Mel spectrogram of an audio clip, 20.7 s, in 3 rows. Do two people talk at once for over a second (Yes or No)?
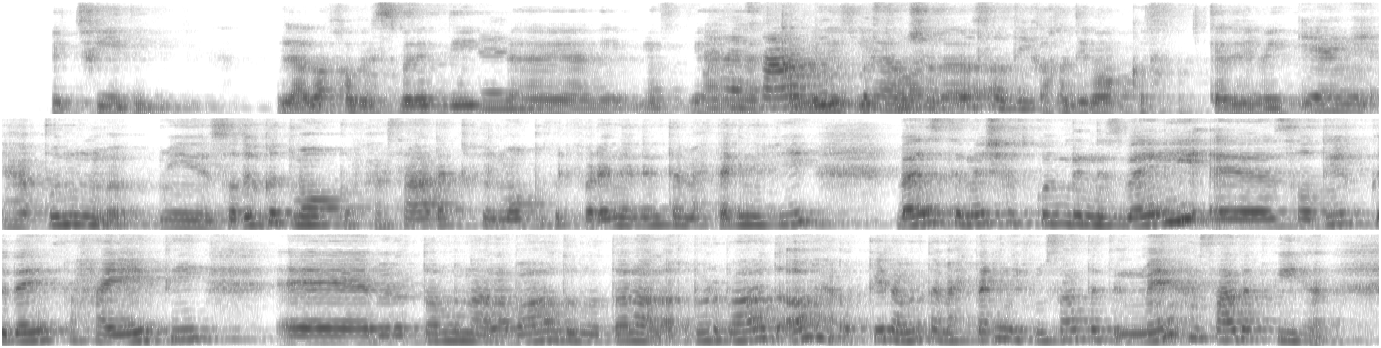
Yes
